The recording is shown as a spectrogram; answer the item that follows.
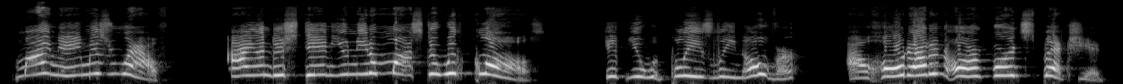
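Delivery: very high-pitched, silky voice. Narrator reads a monster introducing itself to the narrator, in Ralph's high, silky voice. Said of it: "said a high, silky voice".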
